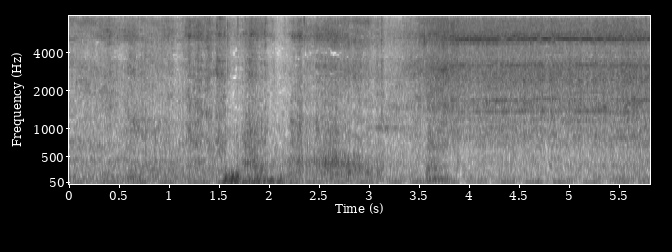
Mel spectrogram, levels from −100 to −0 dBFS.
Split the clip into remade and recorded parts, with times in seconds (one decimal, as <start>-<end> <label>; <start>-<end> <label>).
0.0-5.8 recorded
